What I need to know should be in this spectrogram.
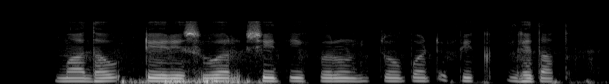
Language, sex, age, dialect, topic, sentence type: Marathi, male, 18-24, Northern Konkan, agriculture, statement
